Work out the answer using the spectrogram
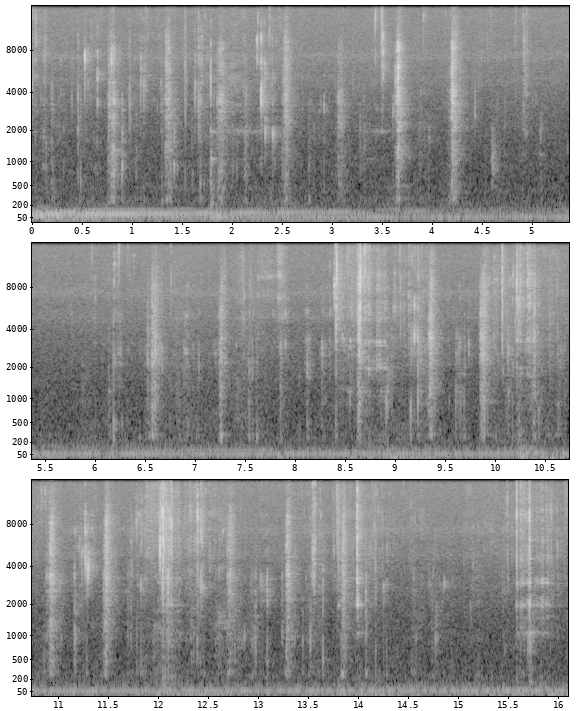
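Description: A person chewing food close to a microphone, with many short, crisp crunches scattered throughout.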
